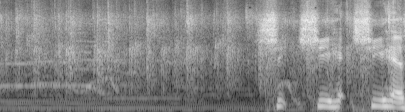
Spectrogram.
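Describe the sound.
An audience applauds with a dense, steady crackle of clapping, joined by louder voices calling out over it in the final second.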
